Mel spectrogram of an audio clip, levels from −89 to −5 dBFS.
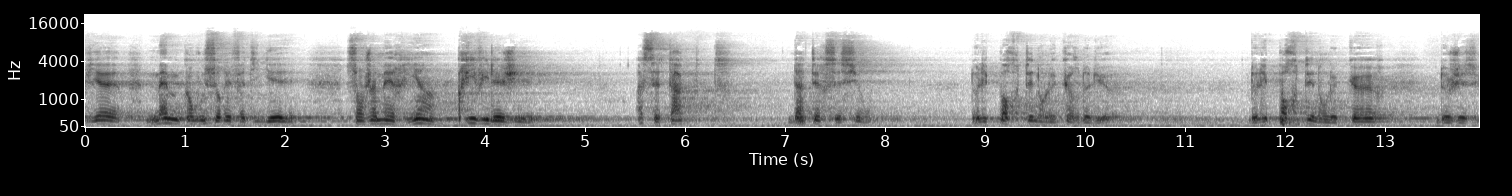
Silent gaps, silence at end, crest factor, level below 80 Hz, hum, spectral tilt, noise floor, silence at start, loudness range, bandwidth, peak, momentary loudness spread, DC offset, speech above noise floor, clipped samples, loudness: none; 0 s; 20 dB; -50 dBFS; none; -4 dB/octave; -46 dBFS; 0 s; 7 LU; 12 kHz; -6 dBFS; 21 LU; under 0.1%; 22 dB; under 0.1%; -24 LUFS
